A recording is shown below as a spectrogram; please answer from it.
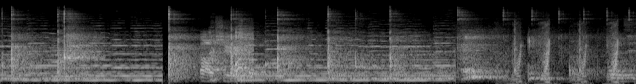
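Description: Background music over a ping-pong rally, with a ping-pong ball clicking several times off paddles and table.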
